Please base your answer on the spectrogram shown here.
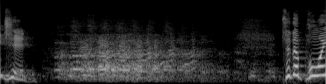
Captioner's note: audience laughs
